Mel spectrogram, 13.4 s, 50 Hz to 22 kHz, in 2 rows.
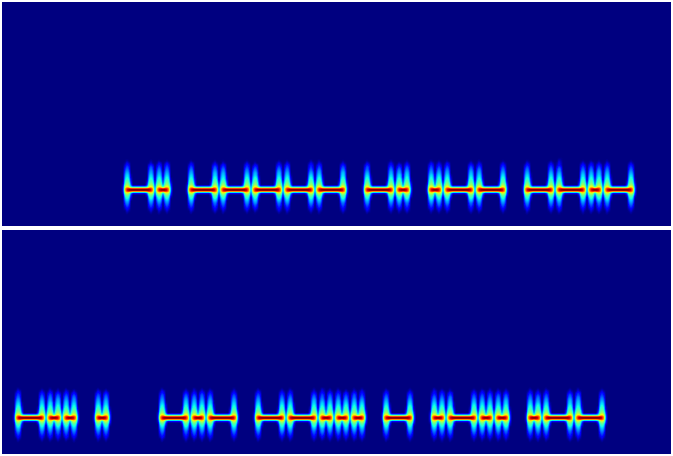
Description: Morse code, heard as a keyed tone, about 15 wpm, 700 Hz. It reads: N0NWQ DE K7TLW
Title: USA Callsign DE Callsign - 5 Characters - 15wpm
